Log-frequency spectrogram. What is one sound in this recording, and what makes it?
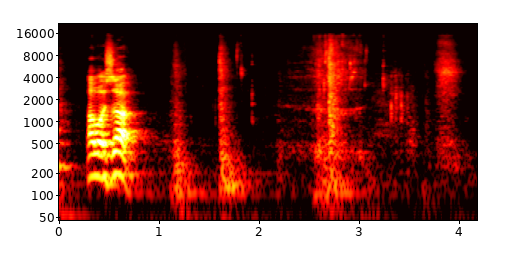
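A young man gulps a drink from a can.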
